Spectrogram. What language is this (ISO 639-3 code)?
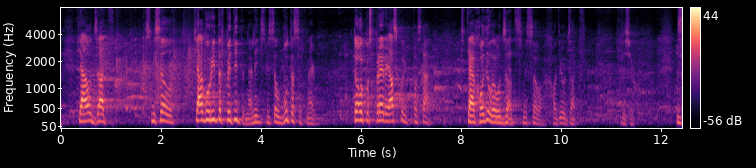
bul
